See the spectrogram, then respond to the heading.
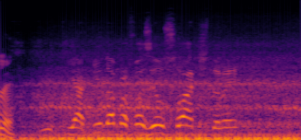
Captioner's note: brazilian babbling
